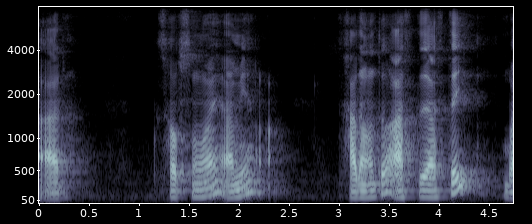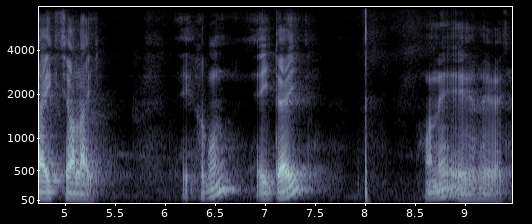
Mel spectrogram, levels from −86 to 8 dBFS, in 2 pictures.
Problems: background sounds at intervals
